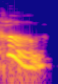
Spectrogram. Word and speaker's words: calm: For example, the word calm has an L, but we don't say an L sound, so the phonetic script does not show it.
